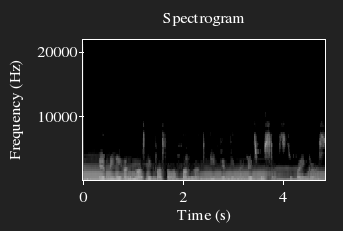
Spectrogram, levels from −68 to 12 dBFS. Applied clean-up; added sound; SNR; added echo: neural mask model RNNoise.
